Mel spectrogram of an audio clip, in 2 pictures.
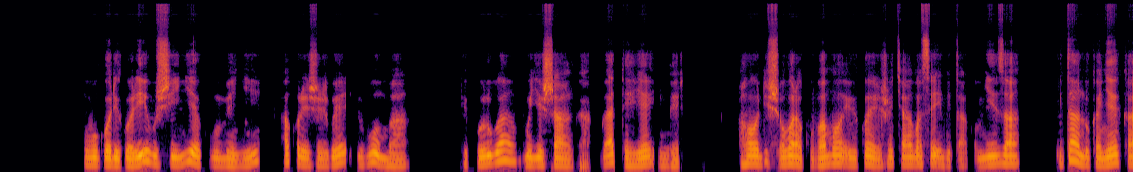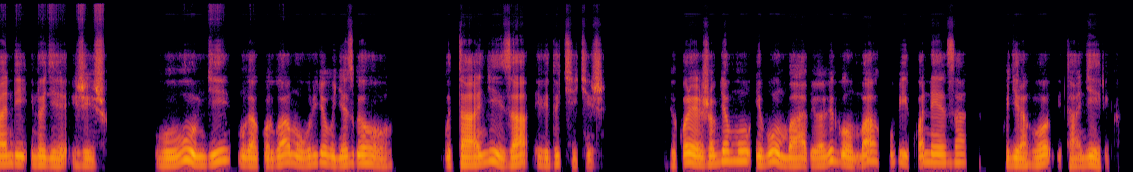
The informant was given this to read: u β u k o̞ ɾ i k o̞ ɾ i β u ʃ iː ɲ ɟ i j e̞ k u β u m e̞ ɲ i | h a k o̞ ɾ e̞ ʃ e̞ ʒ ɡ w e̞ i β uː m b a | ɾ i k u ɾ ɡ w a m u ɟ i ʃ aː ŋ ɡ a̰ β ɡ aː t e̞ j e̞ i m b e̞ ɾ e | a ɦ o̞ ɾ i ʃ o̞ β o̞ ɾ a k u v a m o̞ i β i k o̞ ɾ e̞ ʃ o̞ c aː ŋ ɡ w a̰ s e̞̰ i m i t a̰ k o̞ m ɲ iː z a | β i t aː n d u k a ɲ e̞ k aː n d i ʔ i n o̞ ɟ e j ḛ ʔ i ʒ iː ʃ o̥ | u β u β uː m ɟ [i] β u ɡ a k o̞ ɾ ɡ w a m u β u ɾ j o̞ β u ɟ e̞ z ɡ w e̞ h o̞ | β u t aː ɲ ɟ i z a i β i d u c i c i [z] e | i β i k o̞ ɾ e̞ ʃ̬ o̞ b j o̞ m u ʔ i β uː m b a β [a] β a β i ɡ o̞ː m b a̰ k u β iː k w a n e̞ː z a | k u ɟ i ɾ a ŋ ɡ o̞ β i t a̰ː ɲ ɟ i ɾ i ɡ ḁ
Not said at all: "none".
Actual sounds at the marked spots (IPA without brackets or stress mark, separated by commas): i, ʒ, i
